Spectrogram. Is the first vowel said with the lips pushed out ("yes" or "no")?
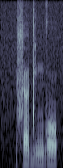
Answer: no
